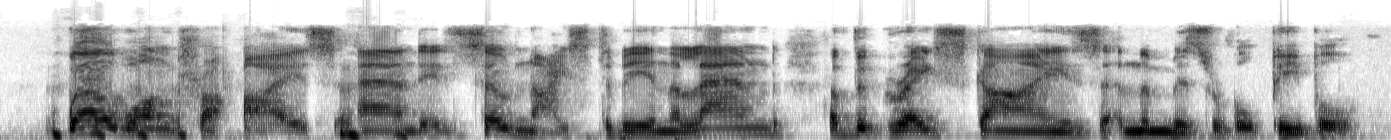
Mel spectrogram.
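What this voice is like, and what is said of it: Strong English accent. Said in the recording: “very English again ... your accent's gotten stronger in the week you've been over there”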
